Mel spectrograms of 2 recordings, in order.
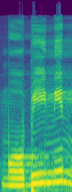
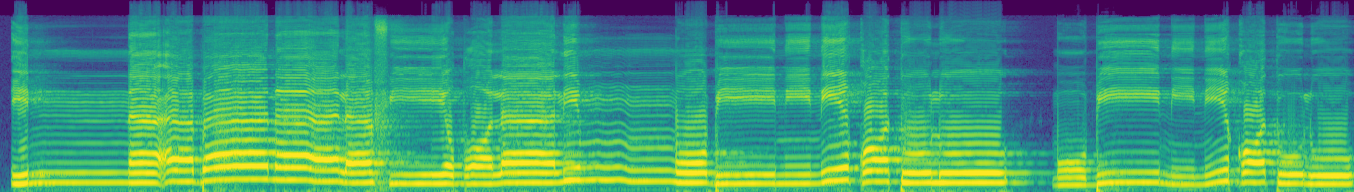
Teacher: Jadi kita gabung sehingganya huruf yang berada sebelum nun kecil pada ayat sebelumnya nun yang kasratain, mubinin menjadi mubini. Jadi nin diringkas menjadi ni. Kemudian hamzah wasal tidak dibaca lagi karena posisinya digantikan oleh jembatan kecil yang bernama nun wiqayah.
